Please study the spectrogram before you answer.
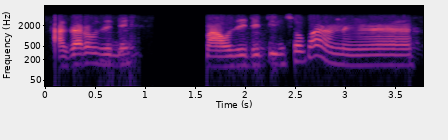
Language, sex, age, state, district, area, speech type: Bodo, male, 30-45, Assam, Udalguri, rural, conversation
